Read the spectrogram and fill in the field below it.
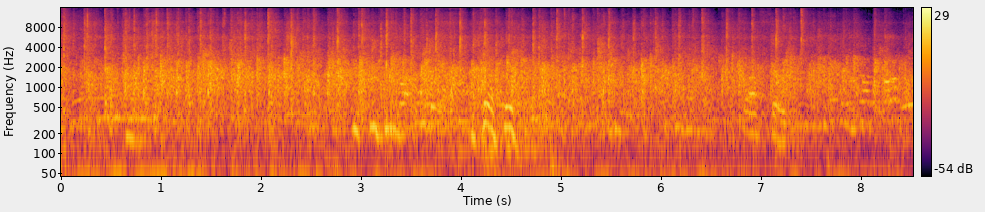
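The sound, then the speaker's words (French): Sustained audience applause at the announcement of the 2016 Prix SADE award, dense and steady clapping from many hands, with faint voices murmuring underneath throughout. “À l'issue des votes de ce jour, le prix SADE 2016 est attribué à une majorité absolue, à un désir d'humain, les Love Dolls au Japon, d'Agnès Giard, qui ne peut pas entendre vos applaudissements, mais qu'il faut quand même applaudir.”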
